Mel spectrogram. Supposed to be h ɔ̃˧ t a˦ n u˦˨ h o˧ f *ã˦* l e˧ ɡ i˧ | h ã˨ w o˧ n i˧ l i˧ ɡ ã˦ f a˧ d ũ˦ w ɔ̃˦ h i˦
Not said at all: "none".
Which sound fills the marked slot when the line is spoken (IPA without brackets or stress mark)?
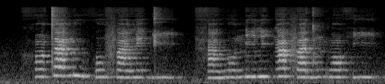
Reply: ã˧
